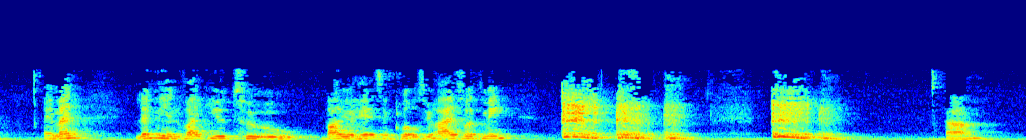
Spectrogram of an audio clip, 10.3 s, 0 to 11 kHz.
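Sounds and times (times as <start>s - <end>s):
speech: 0.4s - 6.4s
harsh coughing: 5.6s - 7.1s, 7.7s - 8.7s
throat clearing: 5.6s - 7.1s, 7.7s - 8.7s.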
